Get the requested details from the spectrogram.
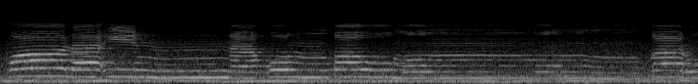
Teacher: dibaca didengungkan selama tiga harakat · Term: Idgham Mimi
